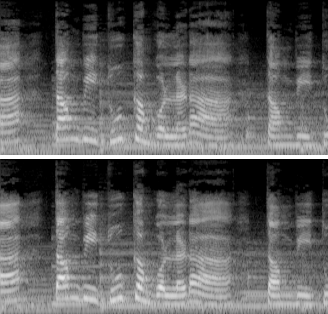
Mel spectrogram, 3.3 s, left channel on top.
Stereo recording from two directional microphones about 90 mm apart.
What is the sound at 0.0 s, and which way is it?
Speech, 30° right (ahead or behind).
